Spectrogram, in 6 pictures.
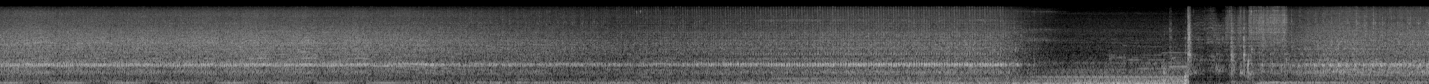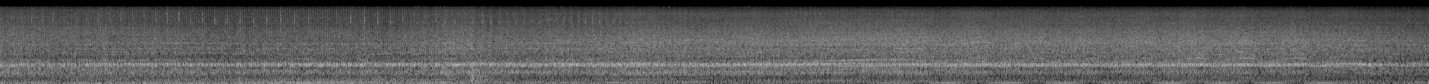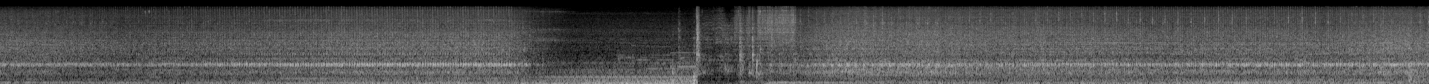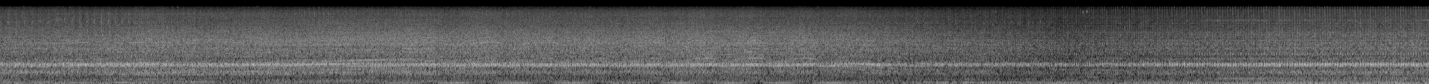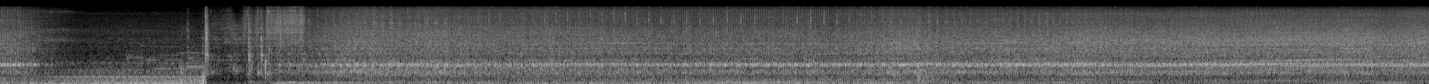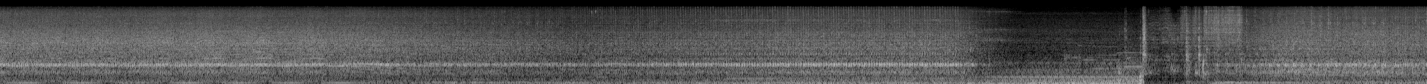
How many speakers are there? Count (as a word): zero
